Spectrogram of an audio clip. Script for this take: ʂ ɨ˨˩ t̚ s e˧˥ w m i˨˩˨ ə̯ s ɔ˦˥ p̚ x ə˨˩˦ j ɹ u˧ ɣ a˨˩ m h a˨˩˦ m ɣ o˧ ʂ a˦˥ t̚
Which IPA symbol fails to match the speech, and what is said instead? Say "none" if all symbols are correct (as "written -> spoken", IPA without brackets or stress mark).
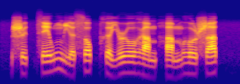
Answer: u˧ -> o˧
